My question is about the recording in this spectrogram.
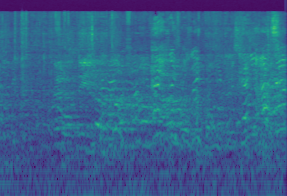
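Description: Indistinct chatter: several people talking at once.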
